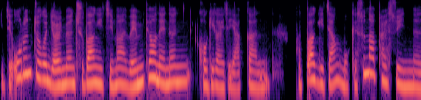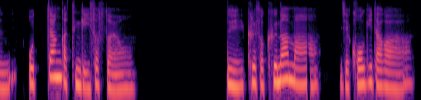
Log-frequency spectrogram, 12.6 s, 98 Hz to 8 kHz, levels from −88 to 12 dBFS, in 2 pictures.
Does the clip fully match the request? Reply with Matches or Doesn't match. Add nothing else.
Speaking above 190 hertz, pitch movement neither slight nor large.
Matches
